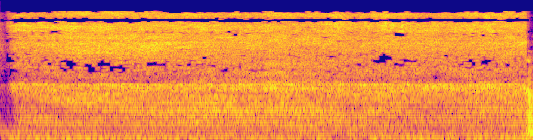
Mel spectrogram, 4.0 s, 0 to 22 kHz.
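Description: Got2b Glued aerosol hairspray being sprayed onto hair in one long, steady hiss, after a brief break right at the start.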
